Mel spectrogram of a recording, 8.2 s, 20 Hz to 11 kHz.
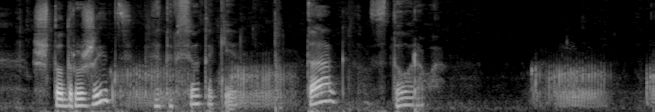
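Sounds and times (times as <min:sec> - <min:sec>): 
speech: 0:00.7 - 0:03.2, 0:03.9 - 0:05.4
cat purring: 0:00.9 - 0:04.2, 0:06.6 - 0:08.1.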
